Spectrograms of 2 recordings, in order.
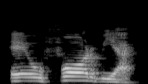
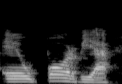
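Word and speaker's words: Euphorbia: que tiene nombre científico Euforbia, pero si nosotros lo leemos como se escribe, sería euporbia. La PH con el tiempo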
